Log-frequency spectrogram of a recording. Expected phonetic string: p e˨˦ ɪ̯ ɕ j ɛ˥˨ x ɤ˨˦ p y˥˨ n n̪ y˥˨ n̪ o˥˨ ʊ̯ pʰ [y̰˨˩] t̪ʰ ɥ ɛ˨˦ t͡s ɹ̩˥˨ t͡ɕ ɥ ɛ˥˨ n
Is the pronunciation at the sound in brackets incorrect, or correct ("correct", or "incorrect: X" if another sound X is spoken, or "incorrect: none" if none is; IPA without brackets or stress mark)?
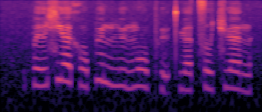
correct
